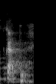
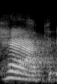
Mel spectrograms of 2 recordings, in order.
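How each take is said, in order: First: "cat" with a flat Spanish A; "cat" with a pure Spanish A; Spanish-reading cat. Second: "cat" with a vowel between A and E; "cat" in proper English; correct English cat. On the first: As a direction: say "cat" the way a Spanish speaker reads it off the page. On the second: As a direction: give "cat" the English short A, blending A and E. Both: Shown as a demonstration. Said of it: "La pronunciación correcta es cat".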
